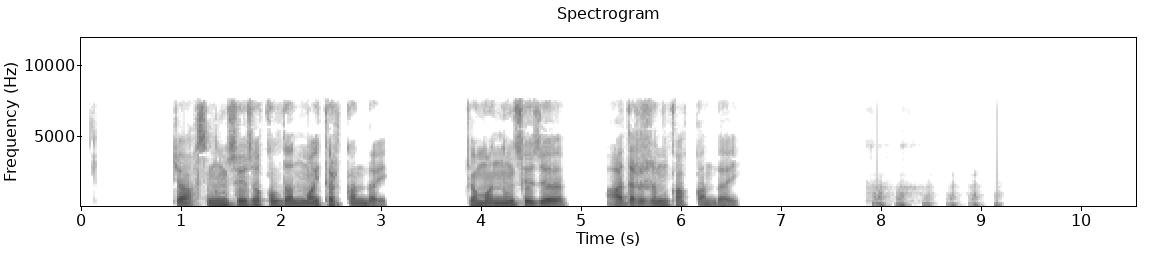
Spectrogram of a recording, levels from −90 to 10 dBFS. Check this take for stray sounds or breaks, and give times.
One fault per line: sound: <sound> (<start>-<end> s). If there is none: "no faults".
sound: laugh (7.8-9.2 s)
